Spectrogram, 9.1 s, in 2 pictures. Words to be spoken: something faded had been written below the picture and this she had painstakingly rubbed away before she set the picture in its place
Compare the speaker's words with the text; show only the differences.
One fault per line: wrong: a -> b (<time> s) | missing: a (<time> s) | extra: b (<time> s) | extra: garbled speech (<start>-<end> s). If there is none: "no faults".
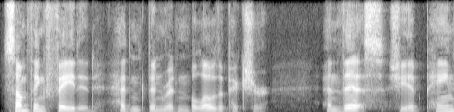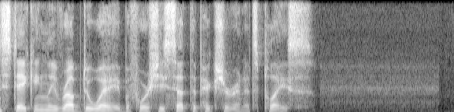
wrong: had -> hadn't (1.1 s)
